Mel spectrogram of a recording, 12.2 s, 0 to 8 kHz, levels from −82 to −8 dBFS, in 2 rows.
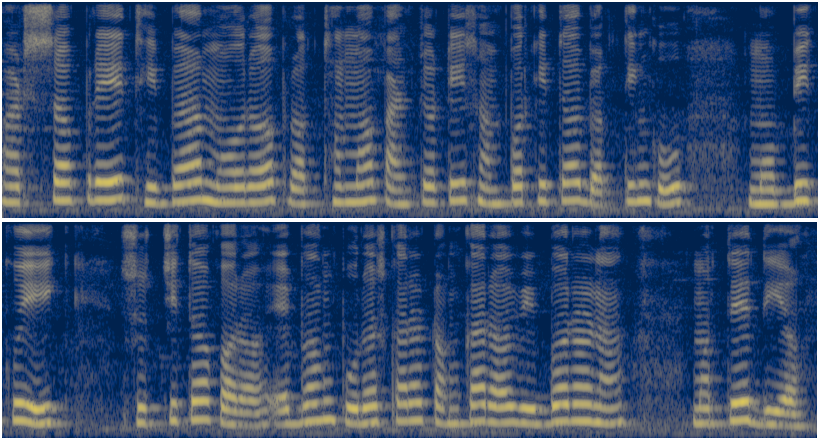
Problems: background sounds at intervals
